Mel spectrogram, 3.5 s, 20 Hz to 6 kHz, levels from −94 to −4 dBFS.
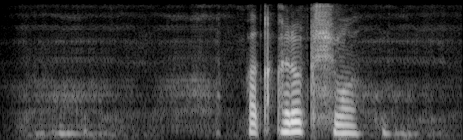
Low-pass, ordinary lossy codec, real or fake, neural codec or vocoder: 5.4 kHz; AAC, 32 kbps; fake; autoencoder, 44.1 kHz, a latent of 192 numbers a frame, MeloTTS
